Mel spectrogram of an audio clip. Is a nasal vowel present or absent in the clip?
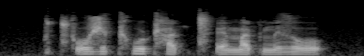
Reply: absent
